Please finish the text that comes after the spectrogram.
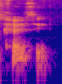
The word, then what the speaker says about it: cozy: Now, even though there's an S in cozy, do you notice how it's not cozy? It's cozy. Z. There's a Z sound.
